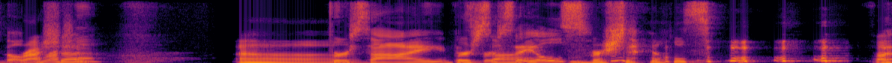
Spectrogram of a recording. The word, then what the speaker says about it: Versailles: it drives me nuts because i've been to versailles so like coming back to ohio and being like no that's no actually no you need to call it for sales because you're not versaille no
